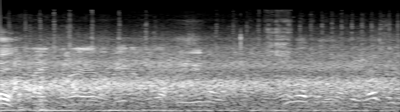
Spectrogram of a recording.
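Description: Background chatter of a group of cyclists talking among themselves, several voices at once and none clear, over a steady low rumble.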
